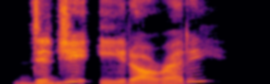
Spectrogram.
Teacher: new sounds appear between words like a Y sound or a soft ch sound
